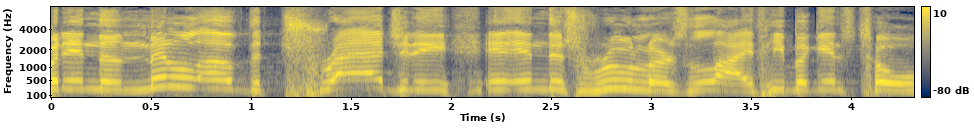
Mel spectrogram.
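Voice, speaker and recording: With noticeable background noise behind him, a man talks fairly slowly in a raised, projected voice, his tone warm and animated and his pitch extremely high. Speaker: visiting preacher. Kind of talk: sermon. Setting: church. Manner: animated, call-and-response, urging the congregation to shout amen; warm, fervent, building in intensity.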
